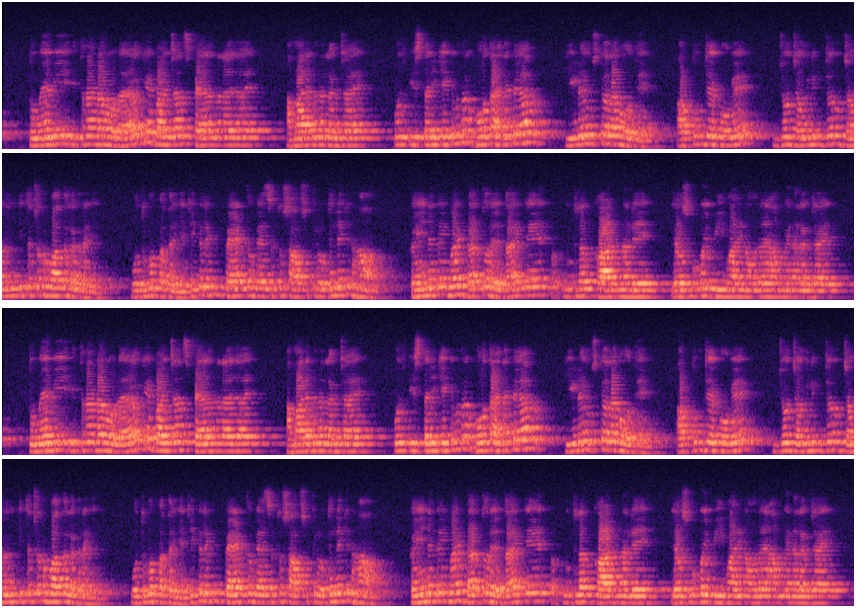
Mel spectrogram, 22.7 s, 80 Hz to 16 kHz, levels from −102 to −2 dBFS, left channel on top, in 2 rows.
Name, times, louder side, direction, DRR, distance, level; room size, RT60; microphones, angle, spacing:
voice 1, 0.4-3.3 3.8-4.8 5.2-7.1 7.5-8.6 9.0-9.9 10.3-12.7 13.1-16.3 16.8-20.0 20.3-22.4, right 1 dB, 45° right, -2 dB, 0.9 m, -25 dB
3.4 x 2.0 x 3.2 m, 0.76 s
head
